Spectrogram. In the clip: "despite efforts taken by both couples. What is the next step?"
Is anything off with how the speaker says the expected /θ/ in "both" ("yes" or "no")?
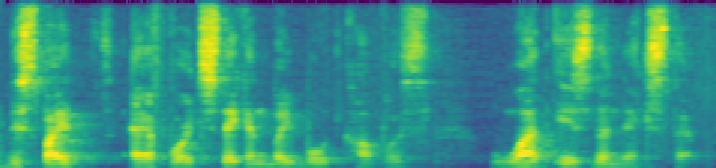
yes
